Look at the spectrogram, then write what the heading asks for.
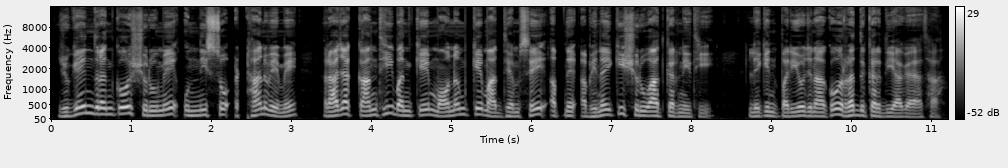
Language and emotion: Hindi, neutral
